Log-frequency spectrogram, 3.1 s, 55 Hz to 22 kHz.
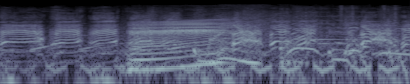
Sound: SMG4 is still laughing

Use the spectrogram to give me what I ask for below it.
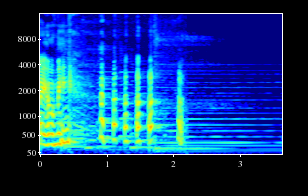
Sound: laughing

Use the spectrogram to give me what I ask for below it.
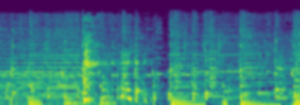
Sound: laughter

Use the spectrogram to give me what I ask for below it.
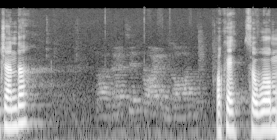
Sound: speaking off mic

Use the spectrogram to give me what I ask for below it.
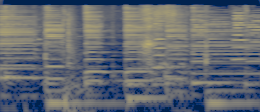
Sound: laughter

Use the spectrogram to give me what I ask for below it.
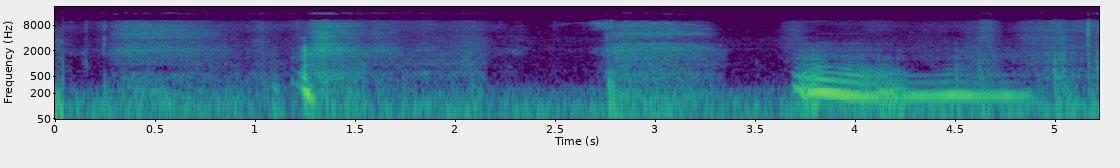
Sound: laughing

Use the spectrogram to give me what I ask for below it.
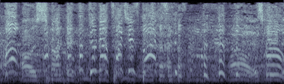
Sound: laughs

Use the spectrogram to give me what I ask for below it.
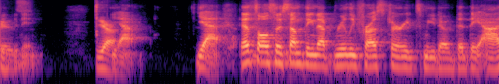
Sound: clicks tongue

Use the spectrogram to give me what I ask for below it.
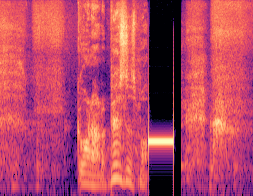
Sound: beep

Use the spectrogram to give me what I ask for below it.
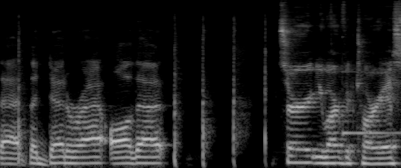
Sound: claps

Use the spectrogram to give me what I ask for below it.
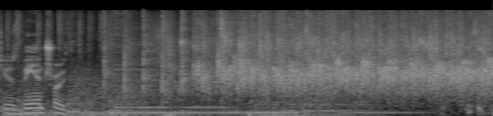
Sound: audience applauding

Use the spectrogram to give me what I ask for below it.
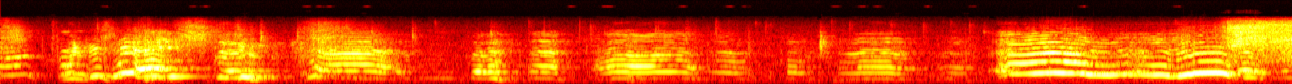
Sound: crying

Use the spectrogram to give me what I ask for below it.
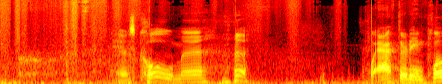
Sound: laughs

